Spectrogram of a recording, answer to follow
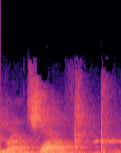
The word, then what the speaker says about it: Ratzlaff: This is my best friend, Cindy Ratzlaff. That's her real name, Ratzlaff. People always ask her how to pronounce her name, and I say mice giggle and rats laugh.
